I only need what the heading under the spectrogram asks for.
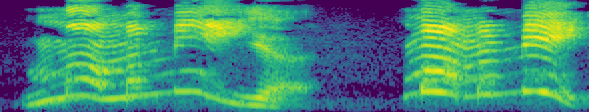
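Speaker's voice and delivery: very high falsetto mamma mia. Shown as a demonstration. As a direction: float it up in falsetto. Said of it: "there's the falsetto".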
